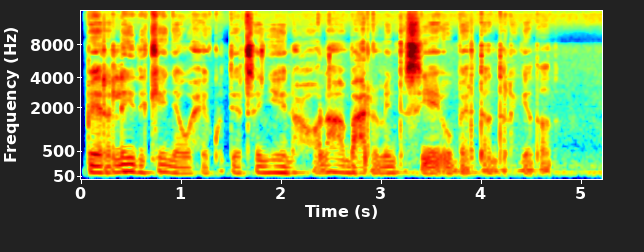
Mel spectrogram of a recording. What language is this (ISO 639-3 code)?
som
